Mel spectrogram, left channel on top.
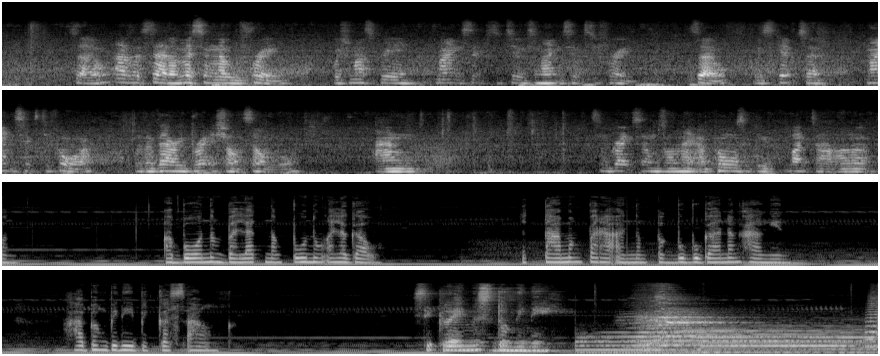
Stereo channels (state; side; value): different; both; correlation 0.00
